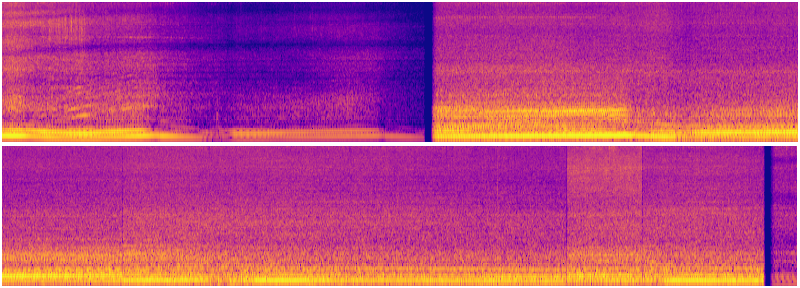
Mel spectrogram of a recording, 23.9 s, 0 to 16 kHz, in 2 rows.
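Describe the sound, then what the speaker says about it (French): A 1959 MGA 1500 roadster's engine revs and settles into a steady, loud drone, with pitch rising and dipping early on before holding an even note; a brief dropout cuts in, and the run ends abruptly. "MGA 1500 Roadster"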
